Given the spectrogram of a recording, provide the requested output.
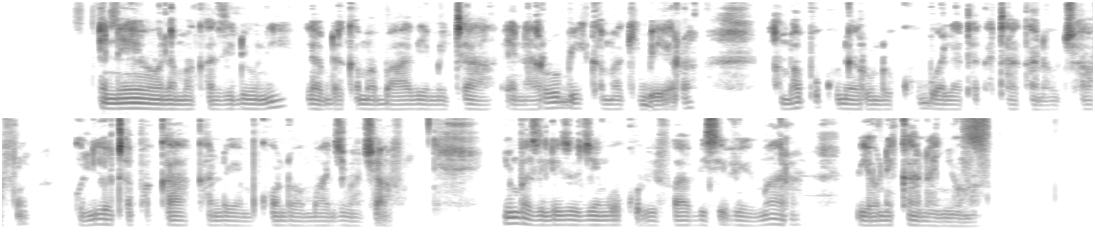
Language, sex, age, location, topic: Swahili, male, 18-24, Nairobi, government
